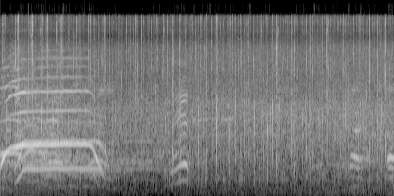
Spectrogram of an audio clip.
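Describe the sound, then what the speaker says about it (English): A large audience at a PAX East Cyberpunk development panel bursts into sustained applause and cheering, with loud whoops and shouts over steady clapping that gradually thins out. "Crowd, can we get an applause?"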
